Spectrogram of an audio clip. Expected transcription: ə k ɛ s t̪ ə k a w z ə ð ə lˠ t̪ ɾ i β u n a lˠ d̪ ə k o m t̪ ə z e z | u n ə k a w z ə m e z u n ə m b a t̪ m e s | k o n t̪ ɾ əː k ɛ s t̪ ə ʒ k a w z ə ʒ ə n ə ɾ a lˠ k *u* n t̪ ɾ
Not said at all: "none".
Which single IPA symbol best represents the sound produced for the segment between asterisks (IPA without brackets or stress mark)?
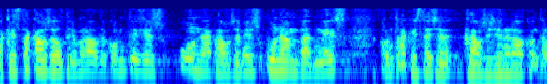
o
